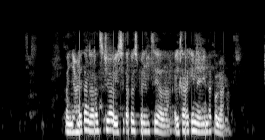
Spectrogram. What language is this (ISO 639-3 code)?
eus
